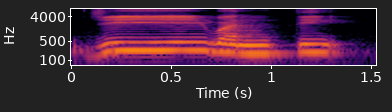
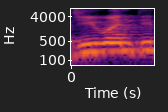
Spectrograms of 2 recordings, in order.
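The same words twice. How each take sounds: First: The first vowel is long. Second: The first vowel is short. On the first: The speaker calls it right. "लांबवून म्हणा" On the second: The speaker calls it wrong. "न म्हणता"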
